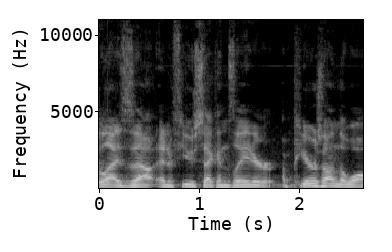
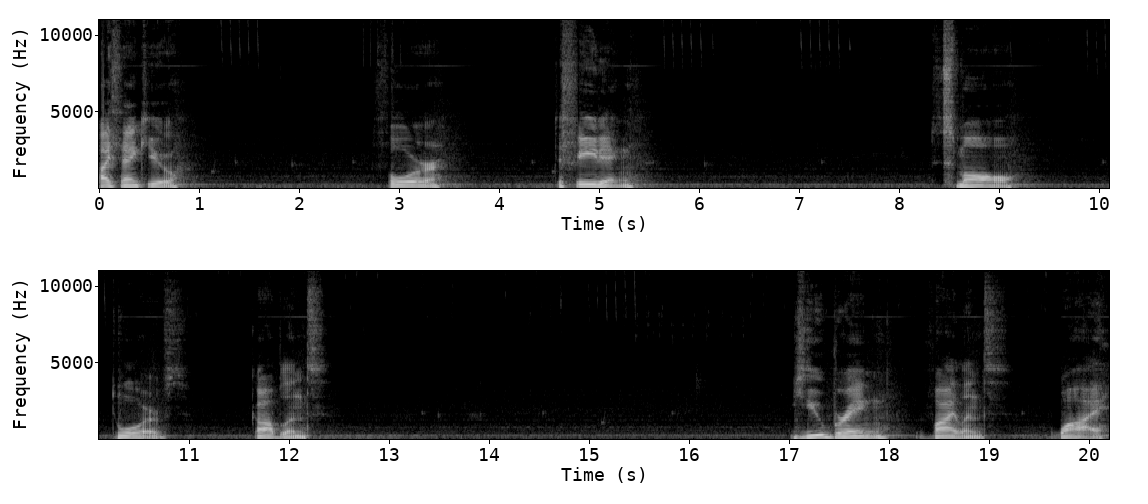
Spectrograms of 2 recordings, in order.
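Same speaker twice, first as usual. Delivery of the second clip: angry, otherworldly creature voice; 2 semitones lower than usual. Game master voices the Myconid Sovereign speaking into the players' heads, angry Myconid Sovereign voice. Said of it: "you can hear the anger in this creature's voice".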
